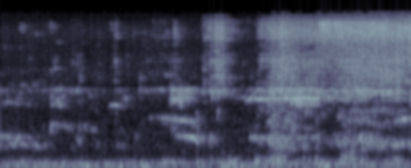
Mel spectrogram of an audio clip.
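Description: A person coming off a water slide and splashing into the pool: a loud rush of water about two and a half seconds in, lasting under two seconds, over a steady low rumble.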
